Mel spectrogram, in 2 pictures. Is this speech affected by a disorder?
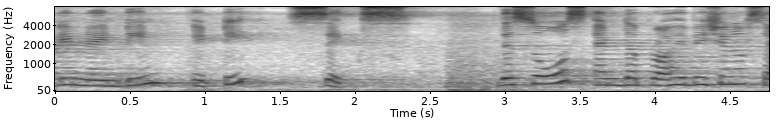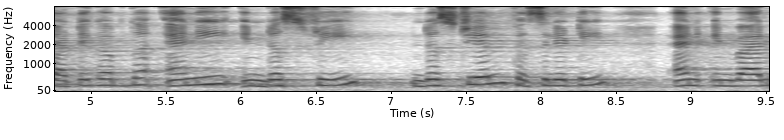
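No.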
